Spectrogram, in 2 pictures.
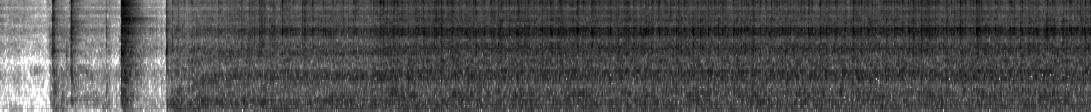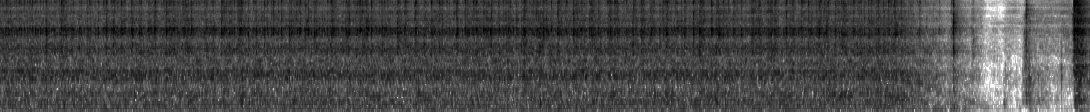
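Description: An electric mixer whirs steadily through macaron batter for nearly twenty seconds, a continuous even motor drone starting and stopping with brief clicks.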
